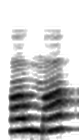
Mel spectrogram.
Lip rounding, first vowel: rounded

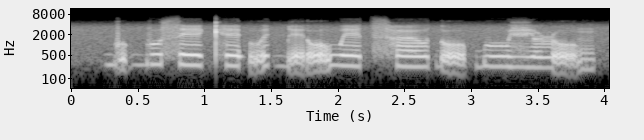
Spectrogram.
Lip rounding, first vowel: rounded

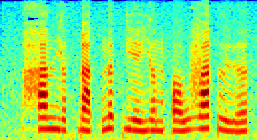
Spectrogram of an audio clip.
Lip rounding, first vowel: unrounded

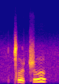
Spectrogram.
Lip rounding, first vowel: rounded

